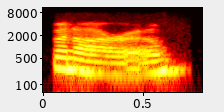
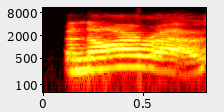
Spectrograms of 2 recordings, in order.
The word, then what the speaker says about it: Funaro: to pronounce them how is your last name pronounced it's uh banaro banaro see i did say it wrong okay fernaro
